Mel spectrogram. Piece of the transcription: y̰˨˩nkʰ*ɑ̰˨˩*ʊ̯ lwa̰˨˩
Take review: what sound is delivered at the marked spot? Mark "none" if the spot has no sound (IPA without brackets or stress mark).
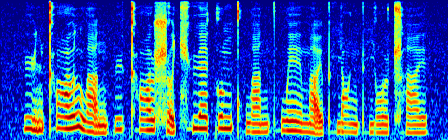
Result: ɑ˨˦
